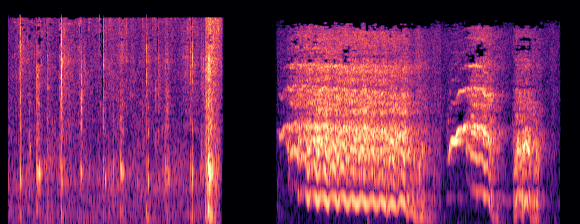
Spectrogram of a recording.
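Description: Horse hooves clip-clopping for nearly three seconds, then a horse whinnies: a long, quavering neigh that falls in pitch, followed by two shorter calls.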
